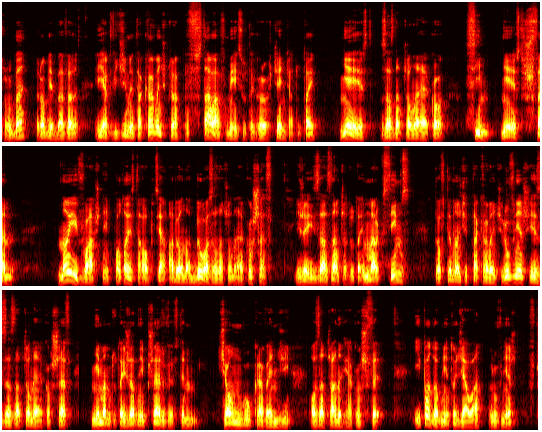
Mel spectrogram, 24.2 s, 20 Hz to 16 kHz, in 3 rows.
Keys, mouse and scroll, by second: 1.0 click, 13.9 click, 15.4 a.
